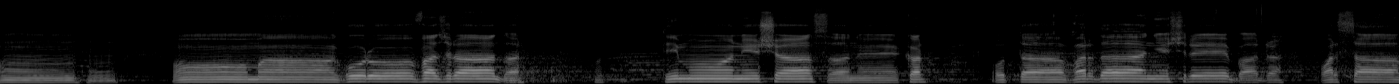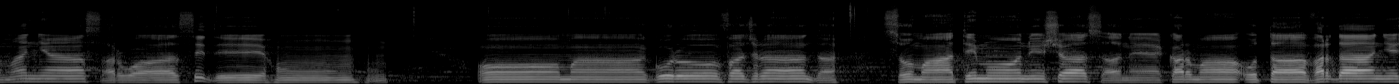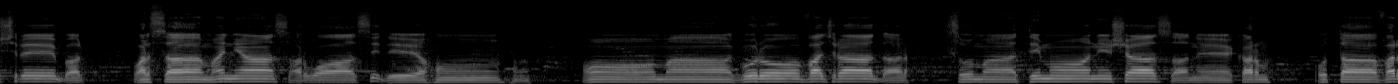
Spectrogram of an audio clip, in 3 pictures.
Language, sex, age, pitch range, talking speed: Italian, male, 30-49, 105-130 Hz, 45 wpm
